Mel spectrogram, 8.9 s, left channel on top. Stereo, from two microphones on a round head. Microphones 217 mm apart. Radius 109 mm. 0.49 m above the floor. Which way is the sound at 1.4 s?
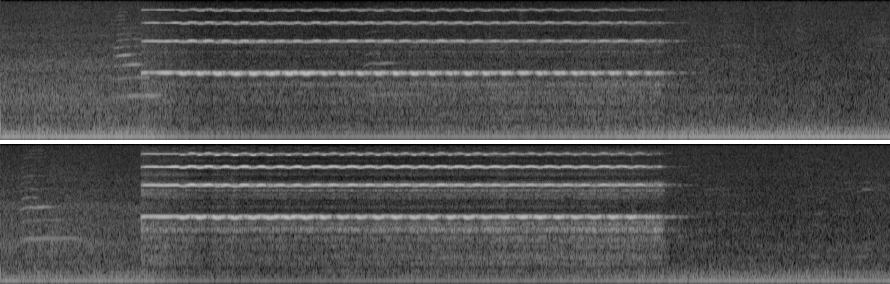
55° right (ahead or behind).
